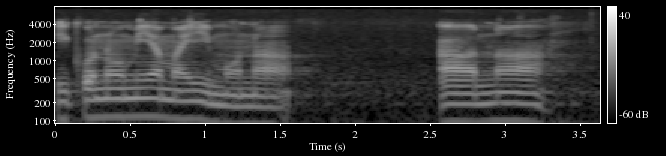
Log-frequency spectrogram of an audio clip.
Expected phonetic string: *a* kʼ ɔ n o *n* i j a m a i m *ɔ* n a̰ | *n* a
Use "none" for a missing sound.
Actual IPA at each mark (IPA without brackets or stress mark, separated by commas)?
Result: i, m, ɔ, n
